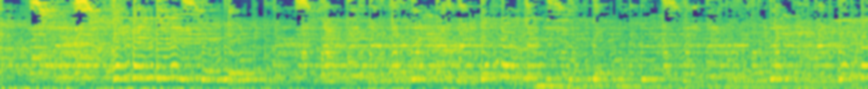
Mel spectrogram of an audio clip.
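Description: Sitar playing Raga Yaman, its notes bent in wavering glides about one and a half seconds in, with tabla accompaniment. A deep, resonant bass tone from the tabla's bayan drum enters about two-thirds of the way through and carries on.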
